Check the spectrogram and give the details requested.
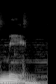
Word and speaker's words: meme: So, he shortened mim to meme. It should rhyme with cream, Dawkins wrote, adding that it could also hint at memory or the French word meme, meaning same.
